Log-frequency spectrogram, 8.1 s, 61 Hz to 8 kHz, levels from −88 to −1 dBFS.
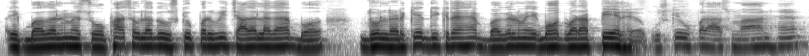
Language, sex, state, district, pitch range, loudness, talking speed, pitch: Hindi, male, Bihar, West Champaran, 130-145 Hz, -15 LUFS, 215 wpm, 140 Hz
